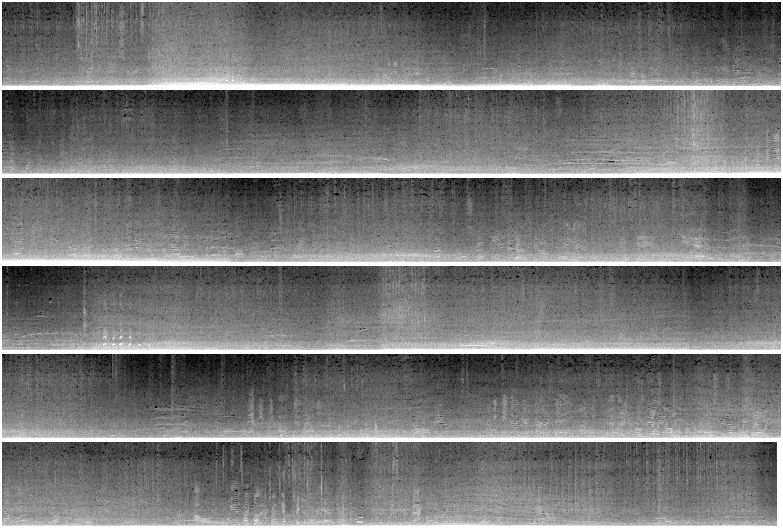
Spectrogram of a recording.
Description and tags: Sound from within crowd watching the "Ride in a Monster Truck" exhibition, with sparse dialogue as truck moves around, roaring and fading in and out.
